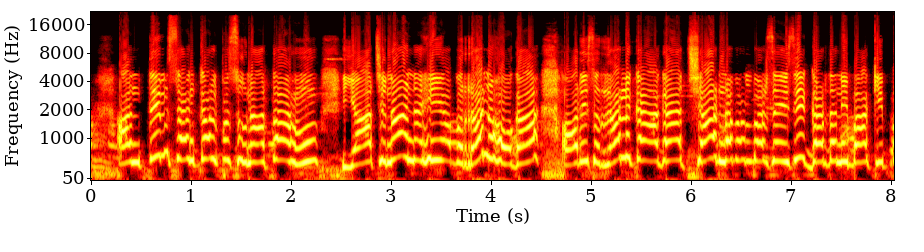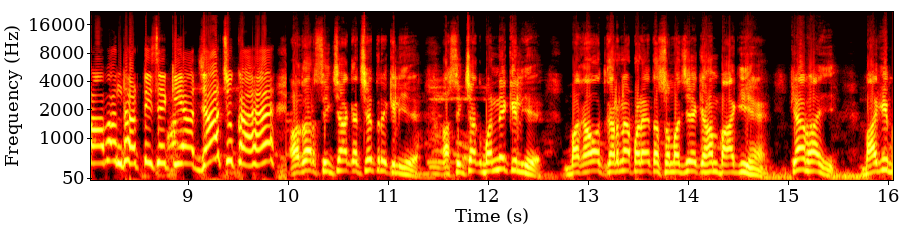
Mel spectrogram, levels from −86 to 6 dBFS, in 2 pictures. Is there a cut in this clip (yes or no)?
yes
